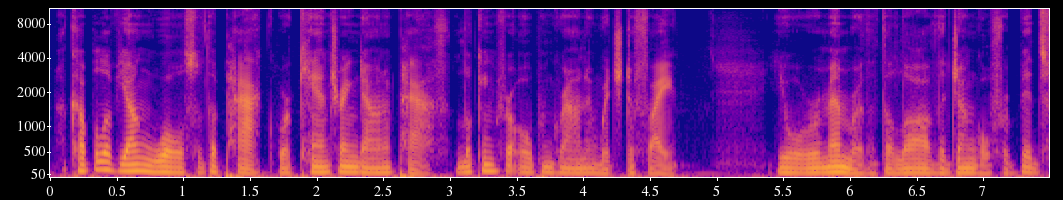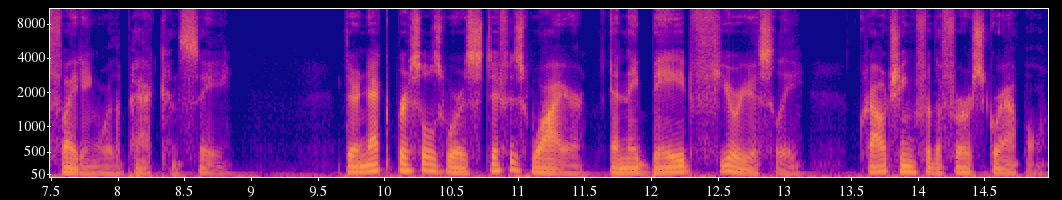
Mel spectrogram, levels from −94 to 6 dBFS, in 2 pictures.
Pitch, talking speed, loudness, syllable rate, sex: 95 Hz, 215 wpm, -22 LUFS, 4.3 syllables/s, male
